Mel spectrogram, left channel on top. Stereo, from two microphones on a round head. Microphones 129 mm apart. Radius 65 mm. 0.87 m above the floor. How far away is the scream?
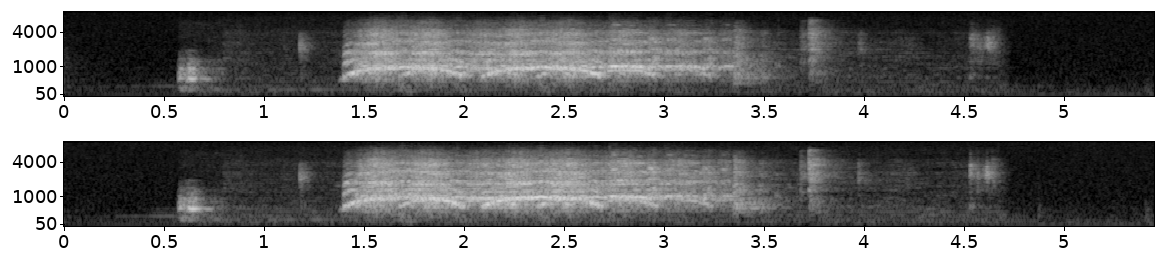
About 1.3 m.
